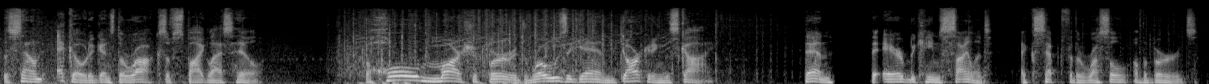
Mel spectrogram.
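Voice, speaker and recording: A man narrating an adventure storybook in an expressive reading style. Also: lowish voice, measured pace, a little hiss or hum.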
